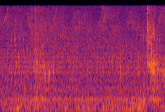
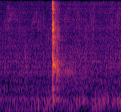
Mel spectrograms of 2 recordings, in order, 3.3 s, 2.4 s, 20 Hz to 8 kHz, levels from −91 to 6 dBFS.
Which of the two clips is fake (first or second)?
second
